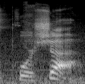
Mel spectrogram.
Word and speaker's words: Porsche: am absolutely aware that the proper pronunciation of porsche is porsha but i've been saying porsche since i was five years old and i'm gonna keep on doing that because this whole dog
